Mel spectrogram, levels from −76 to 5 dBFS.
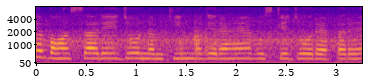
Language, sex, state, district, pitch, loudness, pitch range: Hindi, female, Chhattisgarh, Raipur, 265 Hz, -18 LUFS, 260-270 Hz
